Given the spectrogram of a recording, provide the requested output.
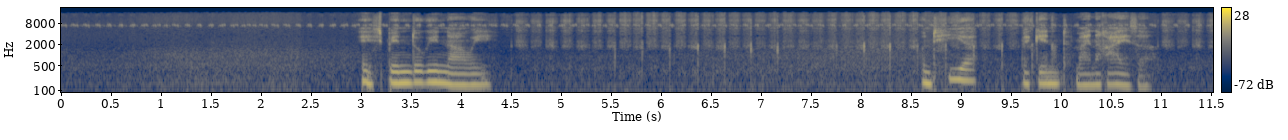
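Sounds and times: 
speech: 0:03.0 - 0:04.4, 0:08.6 - 0:11.0
carving a wooden mask: 0:04.5 - 0:11.5.

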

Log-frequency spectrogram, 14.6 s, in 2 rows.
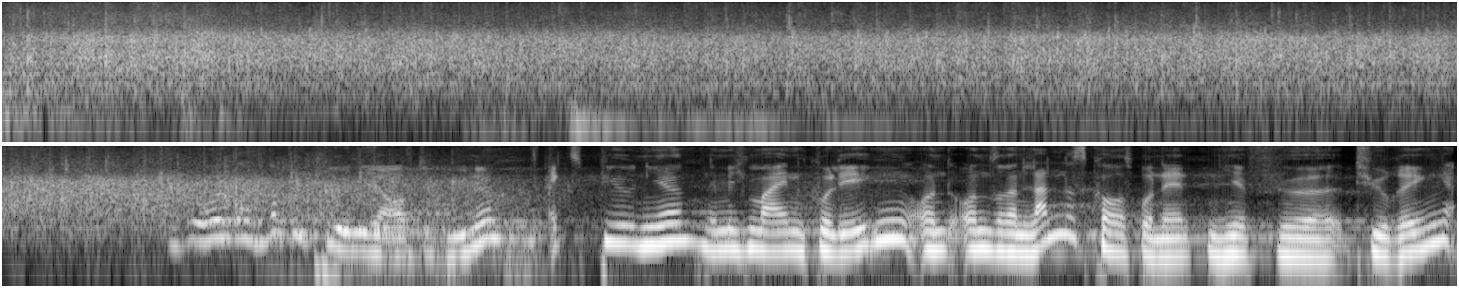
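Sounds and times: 
audience applause: 0:00.0 - 0:10.3
speech: 0:08.2 - 0:14.5.

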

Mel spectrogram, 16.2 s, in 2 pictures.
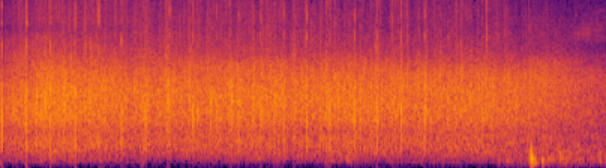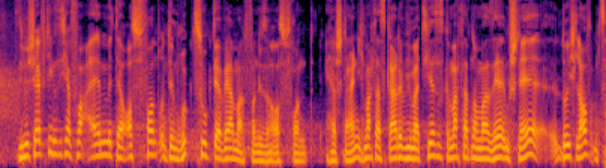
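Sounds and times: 
audience applause: 0:00.0 - 0:08.4
speech: 0:08.4 - 0:16.1.

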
